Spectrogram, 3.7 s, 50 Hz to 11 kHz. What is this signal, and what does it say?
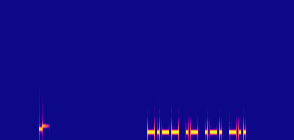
Morse code, heard as a keyed tone, about 40 wpm, 700 Hz. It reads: YARD
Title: Top 1751-2000 Words 40wpm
